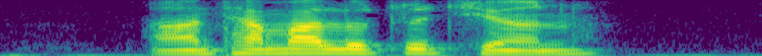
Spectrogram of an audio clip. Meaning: 1. paralysis 2. amputation
- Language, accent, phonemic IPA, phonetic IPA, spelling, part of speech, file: Armenian, Eastern Armenian, /ɑntʰɑmɑlut͡suˈtʰjun/, [ɑntʰɑmɑlut͡sut͡sʰjún], անդամալուծություն, noun, Hy-անդամալուծություն.ogg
